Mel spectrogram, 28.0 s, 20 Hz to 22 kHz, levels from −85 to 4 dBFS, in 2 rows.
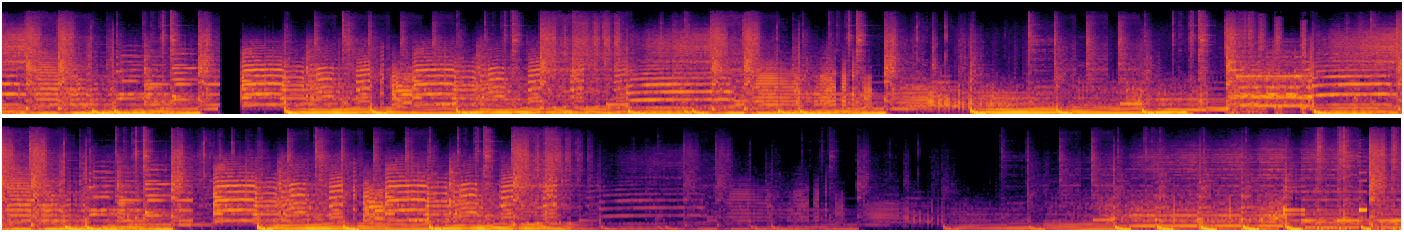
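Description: From 23.85 to 25.40 s a rapid ticking, a zipping texture, rides on the audio while its level shifts by around 20 dB. This is zipper noise: the gain moves in coarse, unsmoothed steps, about thirty a second, each step leaving a small click.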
